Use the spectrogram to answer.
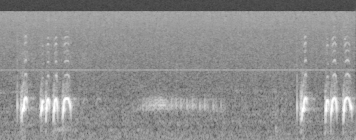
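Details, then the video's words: A zebra dove sings in a crisp, swinging style: four quick arched cooing notes, a soft drawn-out murmur, then a further cluster of five rounded coos. A low steady hum runs throughout. "Perkutut Juara Suara renyah ngayun"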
